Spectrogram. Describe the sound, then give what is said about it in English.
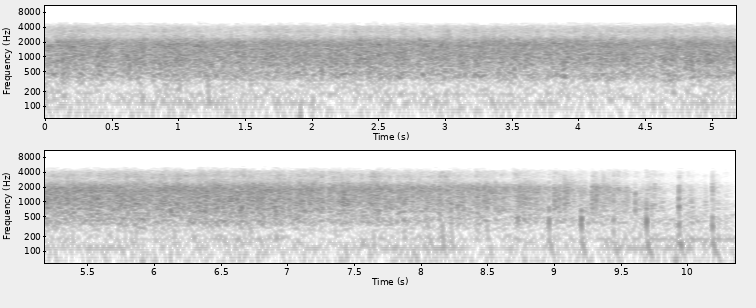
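Sustained crowd applause during a broadcast as Dooley Wilson is introduced as master of ceremonies: a dense steady wash of many hands clapping at a loud level, starting to thin out and break into scattered individual claps in the final seconds. “Dooley, you're not supposed to applaud yourself.”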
